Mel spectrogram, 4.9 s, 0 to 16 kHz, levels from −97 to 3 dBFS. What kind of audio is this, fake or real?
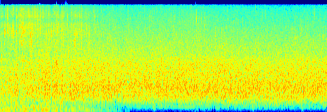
real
